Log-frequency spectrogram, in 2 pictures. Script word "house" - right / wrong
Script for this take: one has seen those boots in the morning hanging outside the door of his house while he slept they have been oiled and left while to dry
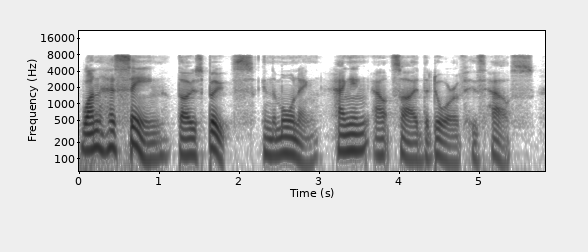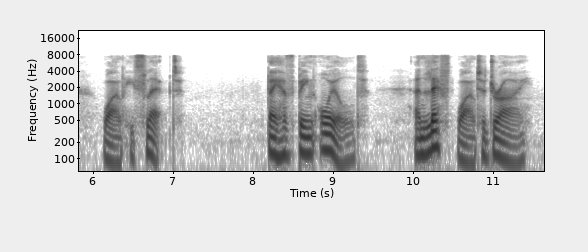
right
